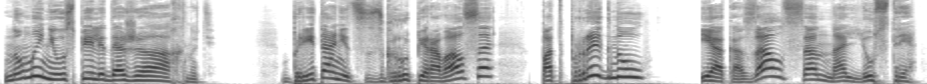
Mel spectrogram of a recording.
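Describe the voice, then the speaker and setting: A woman reading a comic novel aloud as an audiobook, in brisk, animated narration. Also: mid-range voice, dry recording, clean studio sound. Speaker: audiobook reader.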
